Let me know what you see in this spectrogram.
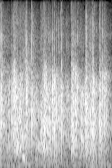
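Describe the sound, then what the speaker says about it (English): A radio show's studio audience applauds in a brief, steady burst of dense clapping that stays close and loud throughout. "Applause."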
